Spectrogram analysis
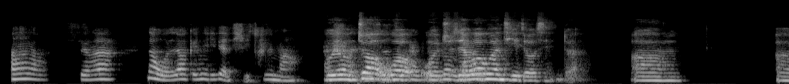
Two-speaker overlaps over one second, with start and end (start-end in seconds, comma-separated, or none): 3.2-5.1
